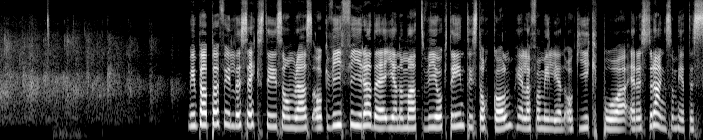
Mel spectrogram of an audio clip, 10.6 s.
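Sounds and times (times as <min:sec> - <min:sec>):
audience applause for a man's 60th birthday: 0:00.0 - 0:02.8
speech: 0:02.8 - 0:10.5.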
